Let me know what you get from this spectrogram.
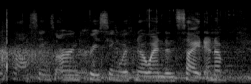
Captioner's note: some Applause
